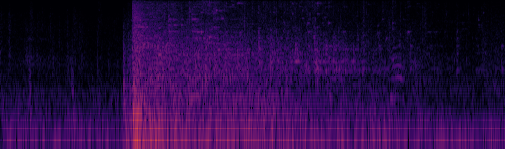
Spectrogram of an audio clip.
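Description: An explosion booms, followed by the roar of flames.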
